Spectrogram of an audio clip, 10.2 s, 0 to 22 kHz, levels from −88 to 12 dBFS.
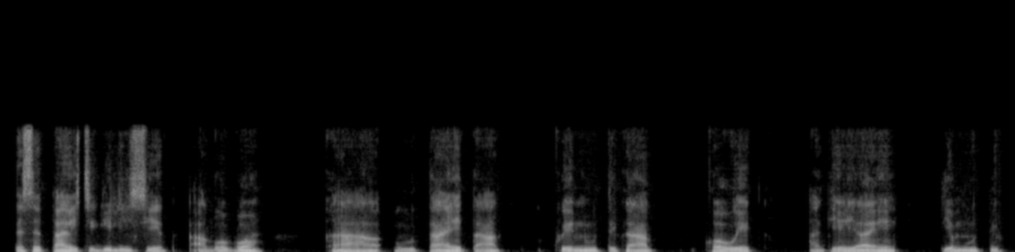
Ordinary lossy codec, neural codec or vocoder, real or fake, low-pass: none; codec, 24 kHz, 3 kbps, HILCodec; fake; 10.8 kHz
